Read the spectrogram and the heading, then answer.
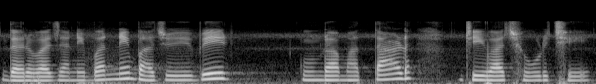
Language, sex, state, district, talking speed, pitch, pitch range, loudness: Gujarati, female, Gujarat, Valsad, 90 wpm, 200 Hz, 195-225 Hz, -16 LUFS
